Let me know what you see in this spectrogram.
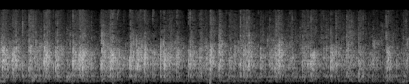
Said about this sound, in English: I want to give the commissioner a round of applause for participating today. Thank you.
